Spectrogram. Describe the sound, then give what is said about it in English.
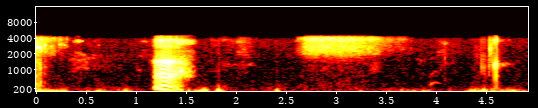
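Heavy, snorting breaths: a loud rasping inhale near the start, a longer airy exhale in the middle, then softer snuffles toward the end, with no talking. “I know, but the way you were breathing, it's not like you were sleeping.”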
